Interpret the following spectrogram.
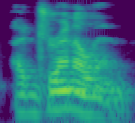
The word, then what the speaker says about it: adrenaline: adrenaline Remember, i n e here is pronounced in, adrenaline.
